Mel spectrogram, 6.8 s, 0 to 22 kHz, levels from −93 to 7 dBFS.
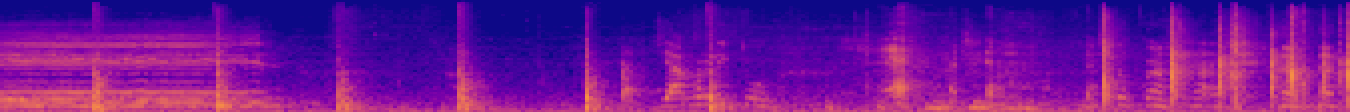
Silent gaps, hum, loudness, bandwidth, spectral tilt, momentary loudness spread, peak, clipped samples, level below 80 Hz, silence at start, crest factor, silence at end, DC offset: none; none; -31 LUFS; 19.5 kHz; -4.5 dB/octave; 15 LU; -2 dBFS; under 0.1%; -48 dBFS; 0 s; 28 dB; 0 s; under 0.1%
